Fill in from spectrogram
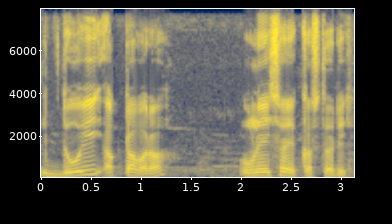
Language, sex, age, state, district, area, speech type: Odia, male, 60+, Odisha, Kendrapara, urban, spontaneous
